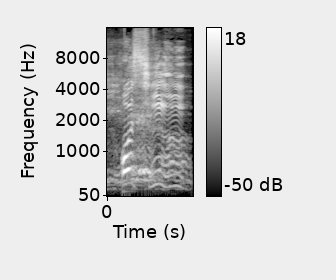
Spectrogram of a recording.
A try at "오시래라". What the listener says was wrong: 오시 하지 말고 오시래라 쭉 떨어져야 돼. 마나님 홀 오시래라 아시다.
